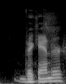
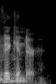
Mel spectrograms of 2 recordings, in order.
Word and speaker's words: Vikander: If Alicia or anybody from the film is listening, or anybody worked on the film is listening, we're sorry if we butcher her name. – No, you got it right. – Vikander? – Mm-hmm. Vikander. – Okay. – Big fan right here. So Vikander.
